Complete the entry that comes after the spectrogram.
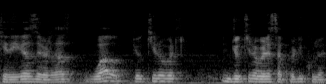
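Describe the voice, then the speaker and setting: A man's voice carries an audible room echo. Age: 20s. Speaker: podcast host. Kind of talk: casual chat.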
